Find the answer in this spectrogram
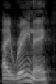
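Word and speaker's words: eirene (εἰρήνη): Well, it's interesting because the word peace in the New Testament is pronounced eirene, and, and it's really interesting because – the word picture of, of peace in the New Testament is having it all together.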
